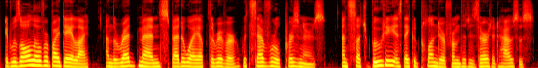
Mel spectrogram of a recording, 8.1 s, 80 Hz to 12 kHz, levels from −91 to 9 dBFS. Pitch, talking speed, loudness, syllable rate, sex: 180 Hz, 215 wpm, -18 LUFS, 5.7 syllables/s, female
